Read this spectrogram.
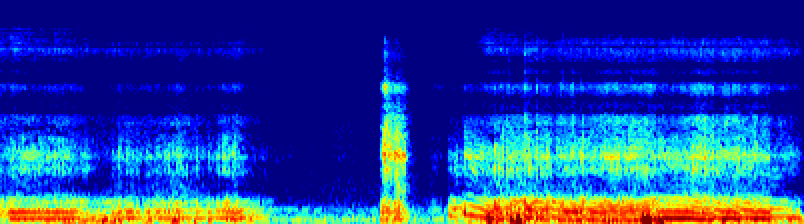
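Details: Habitual very loud snoring in a man, recorded late at night by his wife: loud, low, rattling snoring in long stretches with a brief pause, in a small quiet room.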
